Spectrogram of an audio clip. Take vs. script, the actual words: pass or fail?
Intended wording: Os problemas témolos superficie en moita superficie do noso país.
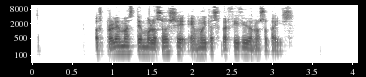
fail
